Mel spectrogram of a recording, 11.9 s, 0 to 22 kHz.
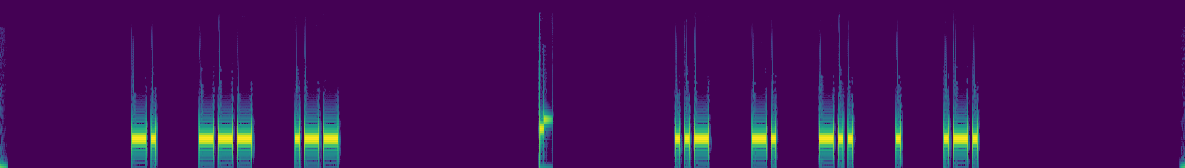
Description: Morse code, heard as a keyed tone, about 25 wpm, spaced as for 14 wpm, 700 Hz. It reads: NOW UNDER
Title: 3x Character Spacing - Top 200 Words - 25wpm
